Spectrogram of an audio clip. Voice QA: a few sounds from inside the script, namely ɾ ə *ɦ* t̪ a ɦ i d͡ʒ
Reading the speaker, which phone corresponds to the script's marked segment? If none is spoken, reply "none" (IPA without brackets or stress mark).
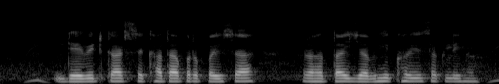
ɦ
